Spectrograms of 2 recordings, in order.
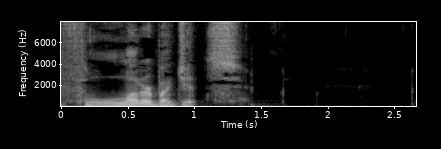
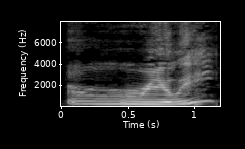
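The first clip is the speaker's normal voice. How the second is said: hopeful surprise; 12 semitones higher than usual. A narrator's reading. Woman brightening, hopeful.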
